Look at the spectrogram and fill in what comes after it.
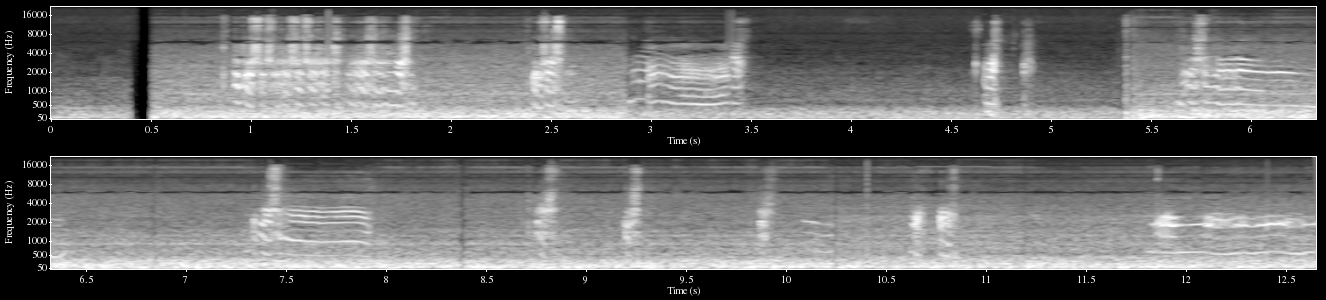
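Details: Tuxedo cat indoors, distracted by her birds while searching for treats buried in dense real grass, making repeated short wavering chirps and trills that waver down and up, spaced a second or two apart, over steady low background hum.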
